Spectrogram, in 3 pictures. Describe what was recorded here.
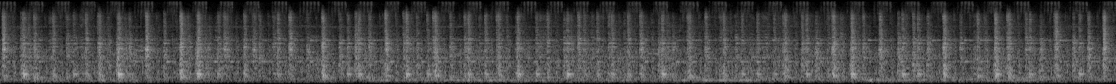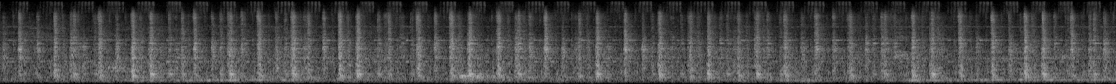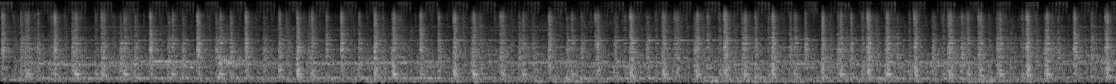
Ambiente junto a la verja de una granja. Además de los sonidos ocasionales de los animales, destacan los ritmos producidos por un motor.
